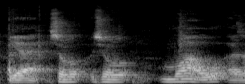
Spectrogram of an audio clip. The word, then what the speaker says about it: Mahou: but I would pronounce it, being a mush, Mahu, but I'm told by Gilly it's pronounced Mau. M-A-H-O-U.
